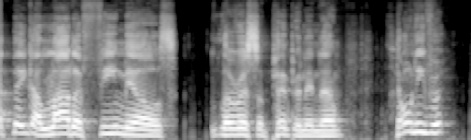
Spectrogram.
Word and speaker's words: Larsa: So I think a lot of females, Larsa Pippen and them, don't even. You always say Larissa, but it's okay. It's Larsa.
